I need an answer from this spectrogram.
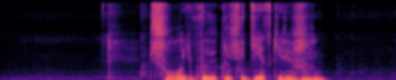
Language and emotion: Russian, angry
